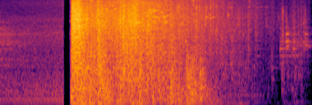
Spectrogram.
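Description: Glass-shattering sound effect laid in at an edit: a sudden loud crash about half a second in that fades out over about a second.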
